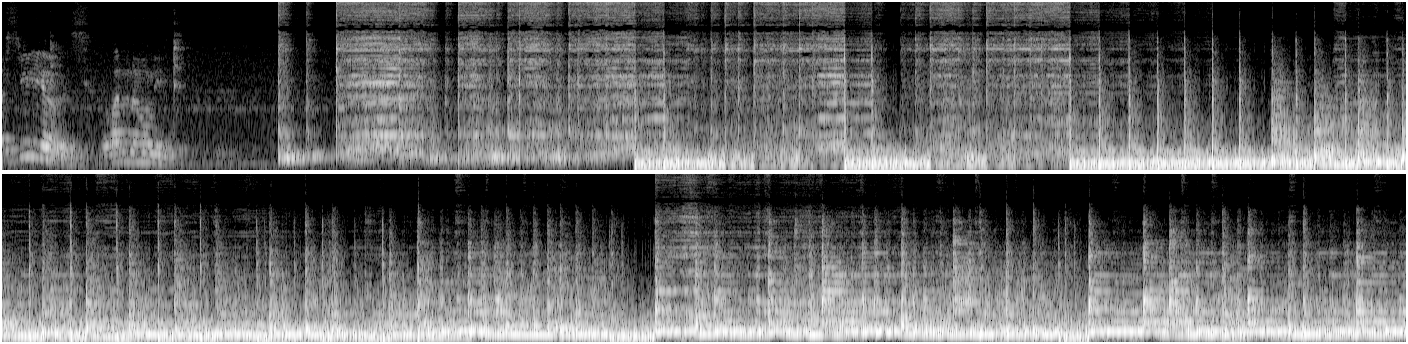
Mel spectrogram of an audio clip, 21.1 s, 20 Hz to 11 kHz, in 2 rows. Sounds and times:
Speech: 0:00.0 - 0:01.4
Drum kit: 0:02.0 - 0:21.0
Rhythm and blues: 0:02.1 - 0:21.0
Bass drum: 0:04.8 - 0:21.0.

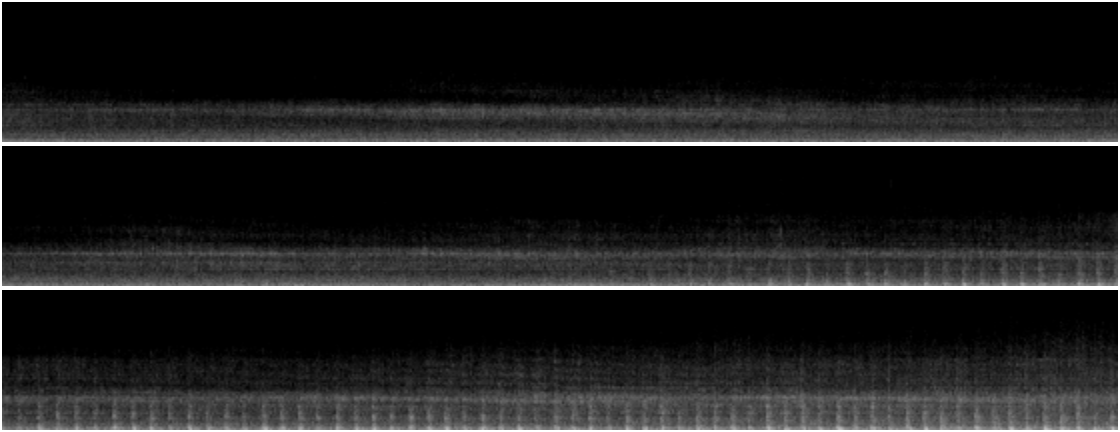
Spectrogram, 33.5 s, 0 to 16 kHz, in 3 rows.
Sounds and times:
Railroad car, train wagon: 0:00.0 - 0:33.4
Train: 0:00.0 - 0:33.4.

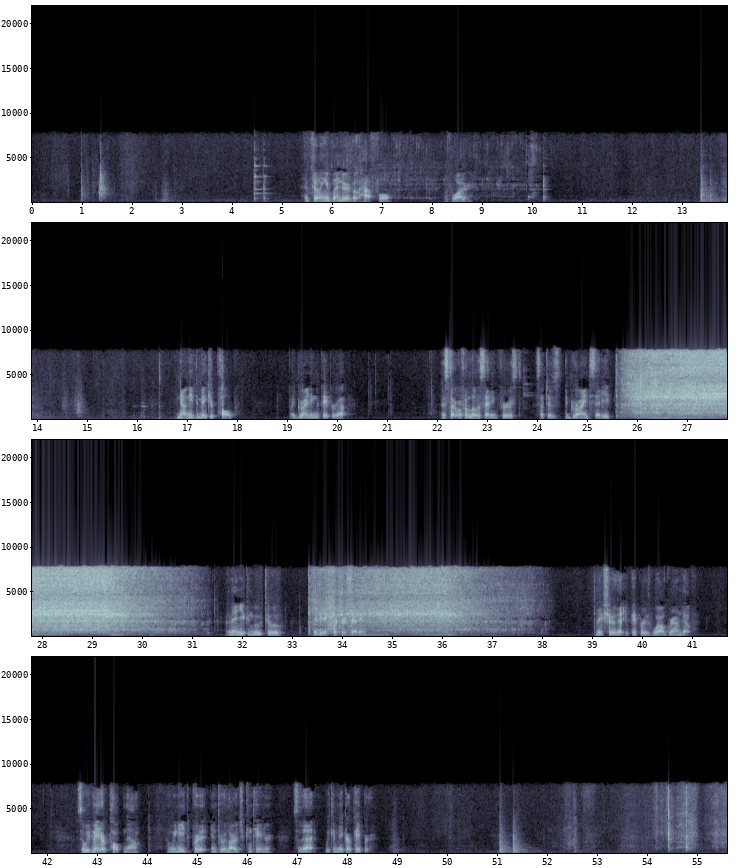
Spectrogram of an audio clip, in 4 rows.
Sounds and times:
Speech: 0:05.4 - 0:07.3, 0:08.2 - 0:08.9, 0:16.8 - 0:18.0, 0:19.0 - 0:20.2, 0:22.1 - 0:25.5, 0:31.7 - 0:32.8, 0:33.4 - 0:34.6, 0:39.1 - 0:41.1, 0:42.6 - 0:48.6.

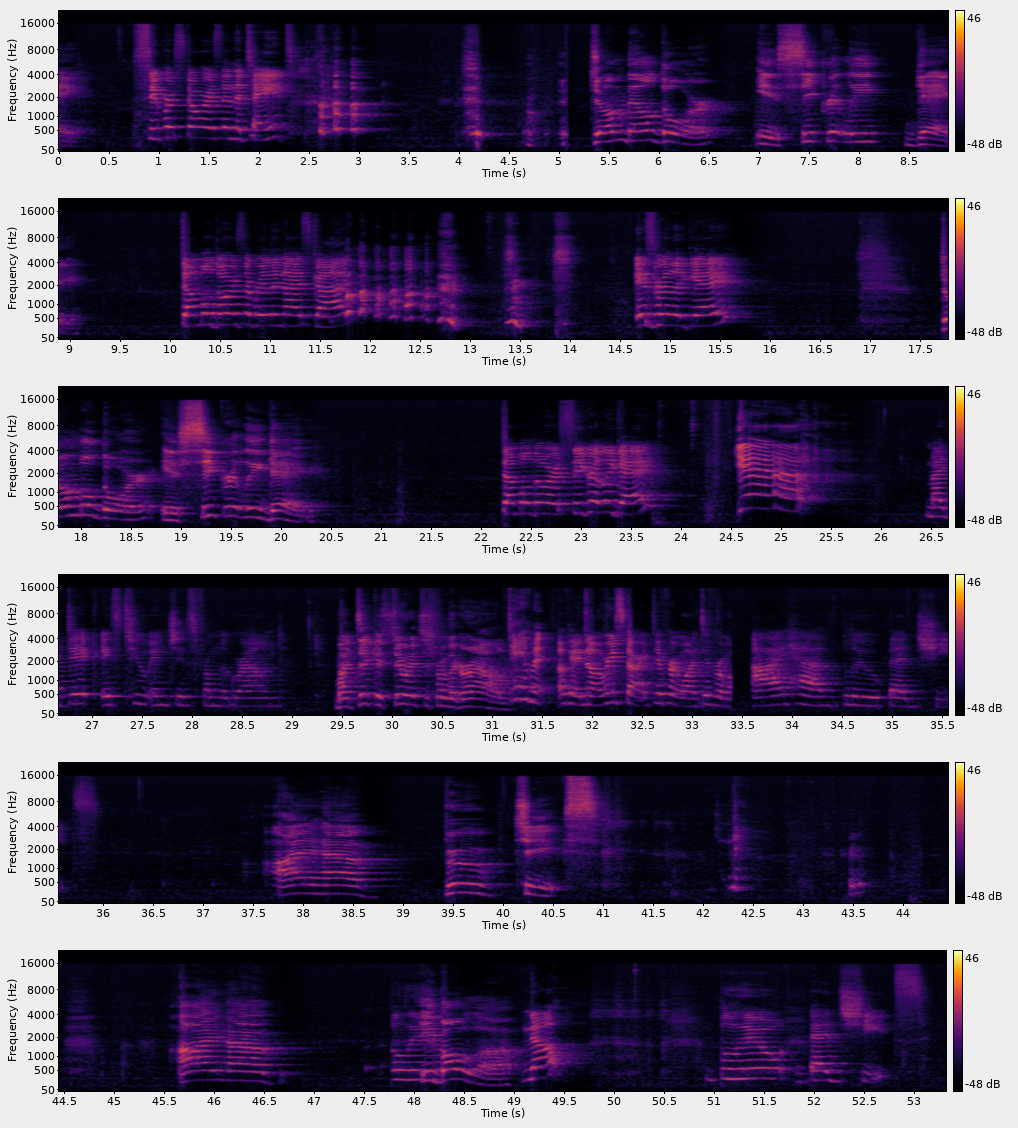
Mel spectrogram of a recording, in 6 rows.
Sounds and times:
Inside, small room: 0:00.0 - 0:53.3.

